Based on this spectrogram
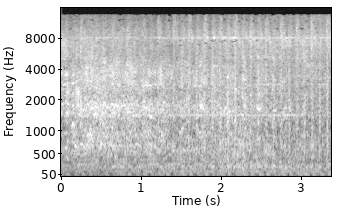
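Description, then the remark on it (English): A rescue helicopter's loud, steady rotor thump and engine roar fill the whole stretch, continuous, with rapid rhythmic chopping and no voices; it is there to airlift passengers out. “I have just been informed that a rescue helicopter is available to airlift a few passengers out.”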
